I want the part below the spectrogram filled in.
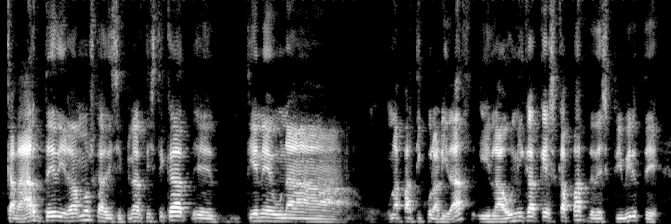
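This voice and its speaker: A man's voice: medium pitch, moderate pace, bright, forceful tone. A man on a film podcast talking off the cuff, rambling and searching for words, often ending phrases with a questioning tag. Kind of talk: casual film discussion.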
